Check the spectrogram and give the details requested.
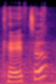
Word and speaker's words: Käthe: or Kathy Buchla but the German pronunciation is cater from coming from Catherine or Caterina she was born in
